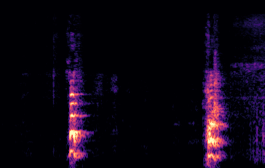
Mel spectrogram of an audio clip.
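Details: Female Samoyed puppy barking to get her dropped favorite porcupine toy picked up: two short, sharp barks about a second and a half apart, with quiet background between them.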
